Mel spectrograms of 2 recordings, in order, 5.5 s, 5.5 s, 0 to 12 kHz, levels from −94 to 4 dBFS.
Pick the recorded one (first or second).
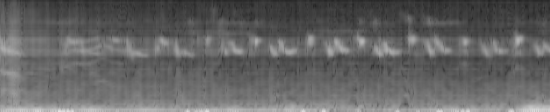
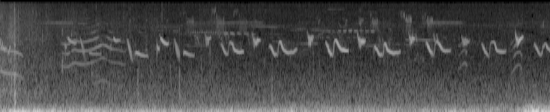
second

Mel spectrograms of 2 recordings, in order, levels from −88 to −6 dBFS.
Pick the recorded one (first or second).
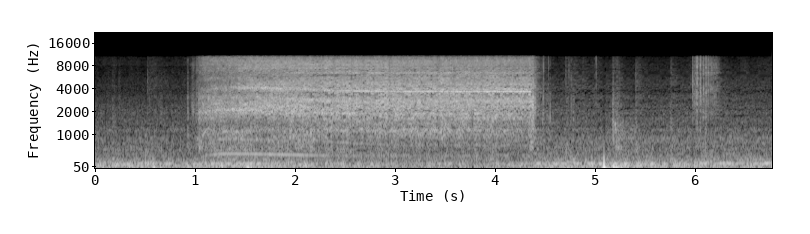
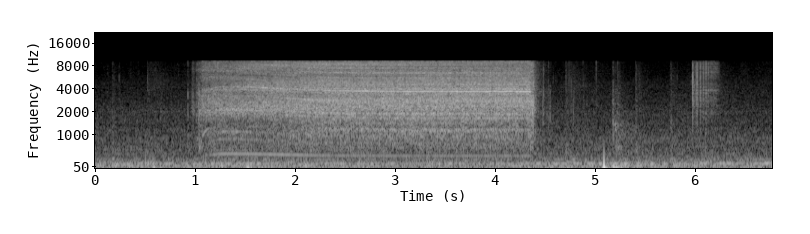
second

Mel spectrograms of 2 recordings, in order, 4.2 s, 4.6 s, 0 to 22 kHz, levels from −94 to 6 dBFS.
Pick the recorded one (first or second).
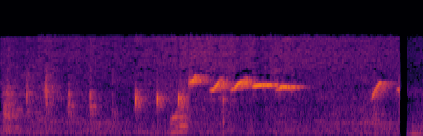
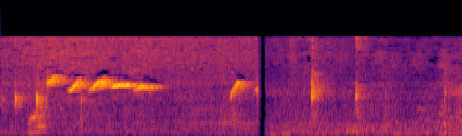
first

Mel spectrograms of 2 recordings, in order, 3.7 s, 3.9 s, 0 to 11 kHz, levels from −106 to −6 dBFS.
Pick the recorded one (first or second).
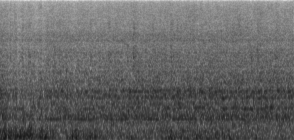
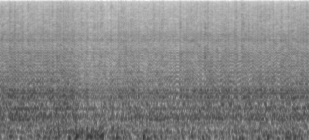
first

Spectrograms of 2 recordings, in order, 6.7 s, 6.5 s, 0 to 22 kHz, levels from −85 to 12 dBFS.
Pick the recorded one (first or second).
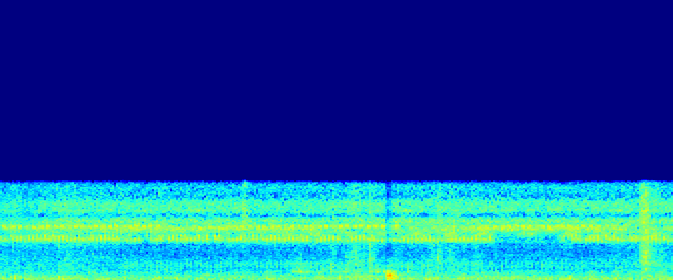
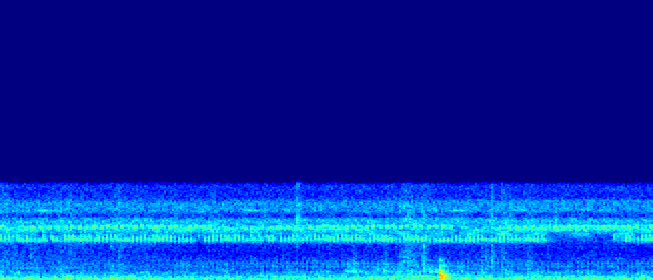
second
